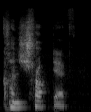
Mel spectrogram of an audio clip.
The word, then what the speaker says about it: constructive: TV가 아니고 TIF, TIF, TIF가 되니까 constructive, constructive, constructive, constructive, constructive, constructive 이렇게 부드럽게 연결될 거예요.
